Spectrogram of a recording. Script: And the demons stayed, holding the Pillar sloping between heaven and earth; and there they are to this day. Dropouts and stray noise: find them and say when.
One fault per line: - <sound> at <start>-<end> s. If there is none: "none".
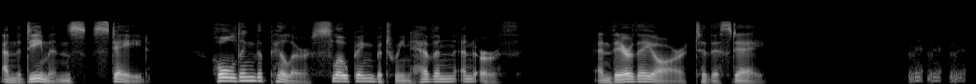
- laugh at 9.1-9.7 s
